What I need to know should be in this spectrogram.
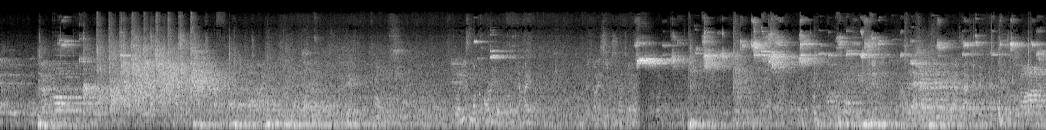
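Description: Young men shout and call out to each other in an echoing hall.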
